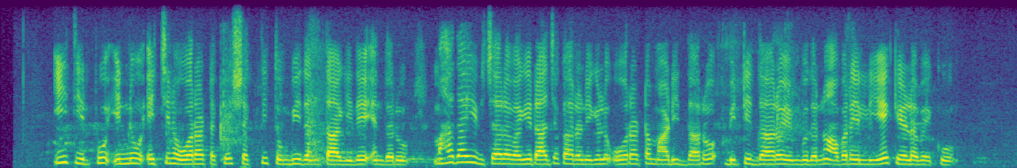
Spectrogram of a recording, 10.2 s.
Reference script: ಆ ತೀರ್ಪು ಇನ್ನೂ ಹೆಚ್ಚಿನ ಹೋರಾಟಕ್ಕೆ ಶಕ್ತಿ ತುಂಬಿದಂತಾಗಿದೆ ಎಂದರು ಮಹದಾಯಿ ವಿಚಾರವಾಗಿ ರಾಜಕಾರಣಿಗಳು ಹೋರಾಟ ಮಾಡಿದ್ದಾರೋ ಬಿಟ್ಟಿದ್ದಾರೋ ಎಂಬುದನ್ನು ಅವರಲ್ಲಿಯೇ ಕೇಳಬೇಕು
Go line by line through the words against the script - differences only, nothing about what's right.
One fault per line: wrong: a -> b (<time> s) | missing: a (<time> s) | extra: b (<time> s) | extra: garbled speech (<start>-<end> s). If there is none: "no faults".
wrong: ಆ -> ಈ (0.5 s)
